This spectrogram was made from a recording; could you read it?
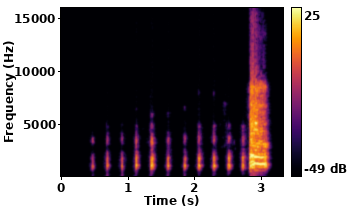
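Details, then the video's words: A dozen quick, clipped clucks about four per second, rising a little in strength and finishing in one loud, harsh squawk from a chicken. "chickens clucking sounds of chicken"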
